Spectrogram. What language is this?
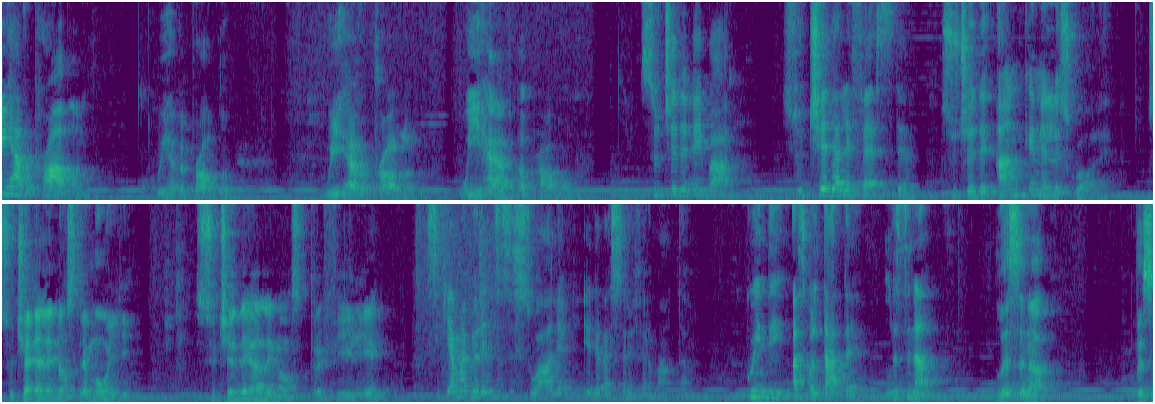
Italian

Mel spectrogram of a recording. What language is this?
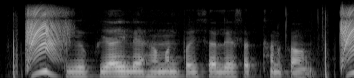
Chhattisgarhi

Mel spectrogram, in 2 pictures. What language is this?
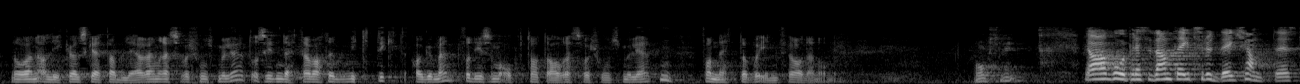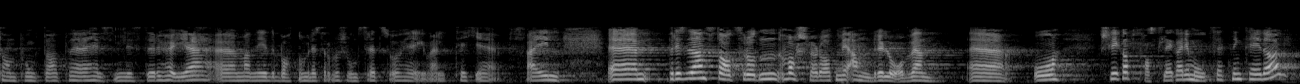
Norwegian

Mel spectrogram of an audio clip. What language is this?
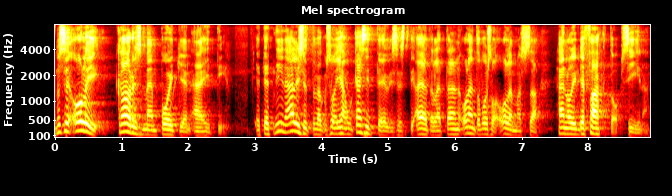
Finnish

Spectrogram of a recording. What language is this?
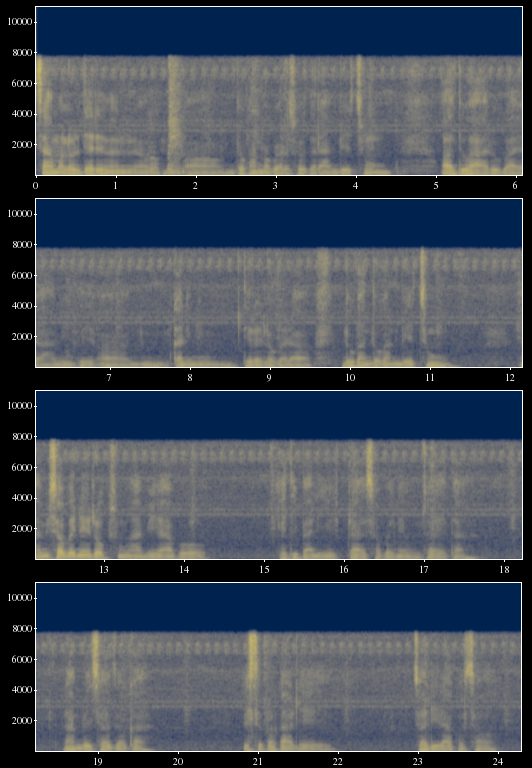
Nepali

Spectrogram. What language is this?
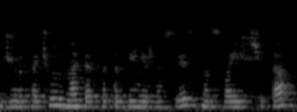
Russian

